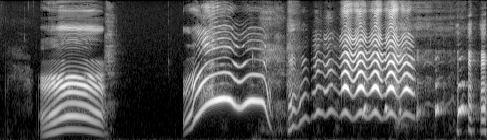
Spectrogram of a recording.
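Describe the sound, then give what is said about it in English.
A voice imitates three animals in turn: a rising-falling trumpeting elephant call, a high warbling birdlike trill, then a string of quick, choppy monkey hoots and chatters. “That was an elephant, a bird, and a monkey.”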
